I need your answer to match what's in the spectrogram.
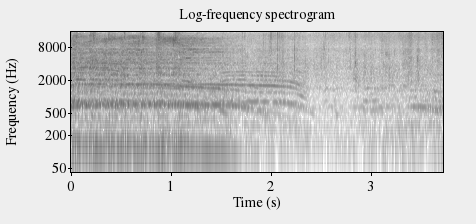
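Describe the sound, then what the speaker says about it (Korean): A crowd at a Korean political rally cheers and applauds to welcome a speaker, a loud sustained roar with whistling voices that gradually thins out over a few seconds. "박수로 맞이하겠습니다"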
